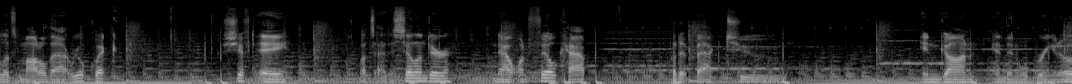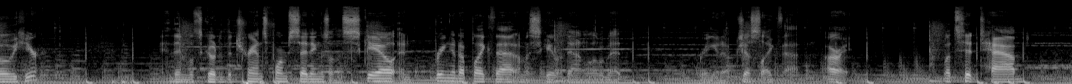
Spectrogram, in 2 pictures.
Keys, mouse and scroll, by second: 0.1 scroll down 2, 0.4-1.9 middle drag, 0.7-1.2 scroll down 2, 1.6-1.9 scroll up 2, 1.9 Delete, 1.9 drag, 2.1 shift+a, 4.2 click, 5.7-11.3 drag, 12.8 click, 14.2 click, 16.2 click, 18.2-18.8 drag, 18.9-19.8 scroll down 2, 19.9 Tab, 20.3-21.4 right drag.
